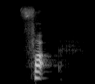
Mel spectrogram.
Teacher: The second sound is actually deeper in the throat than the first, so deep in fact that it causes the vocal cords to stop momentarily, causing a buildup of pressure. It's the sound you make in between the and o in uh-oh.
